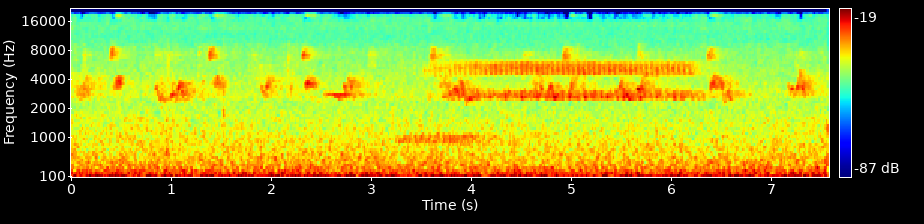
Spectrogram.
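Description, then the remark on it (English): A chipping sparrow or pine warbler gives a steady, dry trill lasting a few seconds over soft outdoor ambience, with scattered high chirps before it. “That would be chipping or pine warbler.”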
